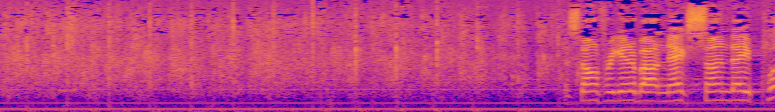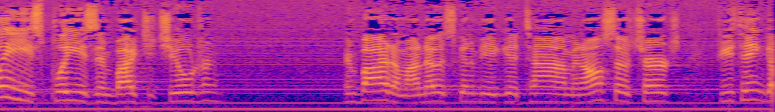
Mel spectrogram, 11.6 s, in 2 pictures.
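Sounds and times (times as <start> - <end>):
audience applause: 0.0 - 4.3
speech: 4.3 - 7.6, 8.4 - 11.6.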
